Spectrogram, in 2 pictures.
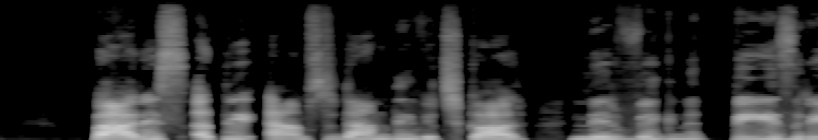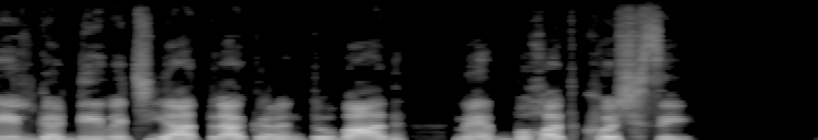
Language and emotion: Punjabi, happy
